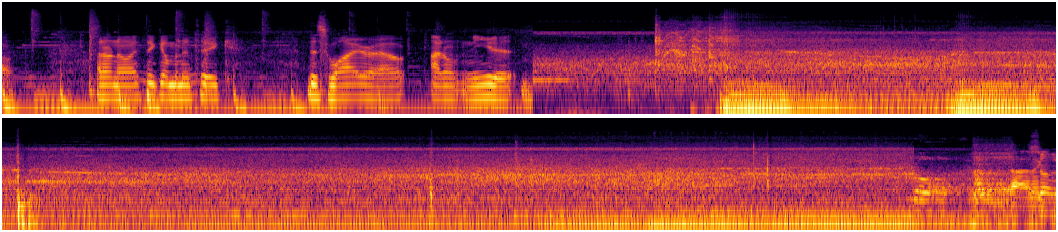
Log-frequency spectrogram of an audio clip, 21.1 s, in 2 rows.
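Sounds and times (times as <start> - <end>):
engine revving: 5.3 - 20.8
car engine starting and idling: 5.3 - 21.0.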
